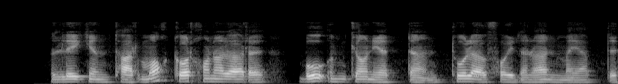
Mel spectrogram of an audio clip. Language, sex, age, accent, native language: Uzbek, male, 18-24, Qashqadaryo, Uzbek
